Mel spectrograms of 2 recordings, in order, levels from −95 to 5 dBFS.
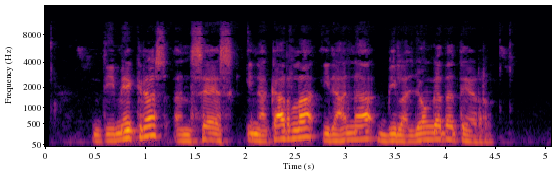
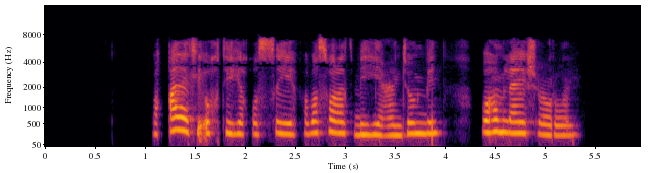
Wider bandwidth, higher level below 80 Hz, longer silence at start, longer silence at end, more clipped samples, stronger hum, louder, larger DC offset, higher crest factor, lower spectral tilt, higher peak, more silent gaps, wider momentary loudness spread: first, 10.5 kHz vs 7.8 kHz; about the same, -60 dBFS vs -62 dBFS; second, 0.45 s vs 1.1 s; about the same, 0.6 s vs 0.65 s; neither; neither; second, -25 LUFS vs -20 LUFS; neither; about the same, 18 dB vs 18 dB; first, -6.5 dB/octave vs -3.5 dB/octave; second, -6 dBFS vs -2 dBFS; second, none vs 1.18-1.22 s, 4.27-4.35 s; about the same, 12 LU vs 11 LU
